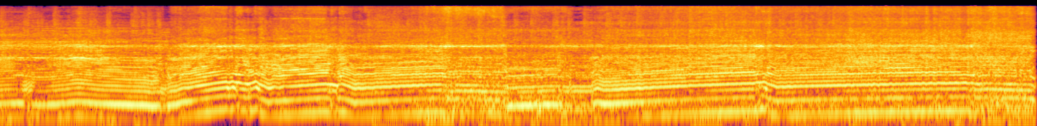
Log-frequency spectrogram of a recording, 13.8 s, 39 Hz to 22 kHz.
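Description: A Suzuki DRZ460 big bore stroker with EFI and a Honda CRF300L big bore engine scream through the gears together, loud and close, with rising and falling rev sweeps at each shift throughout.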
